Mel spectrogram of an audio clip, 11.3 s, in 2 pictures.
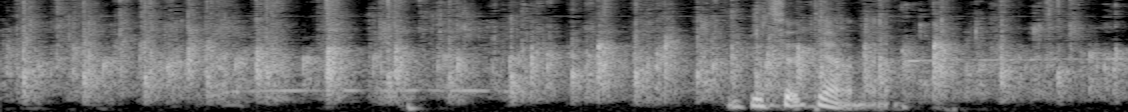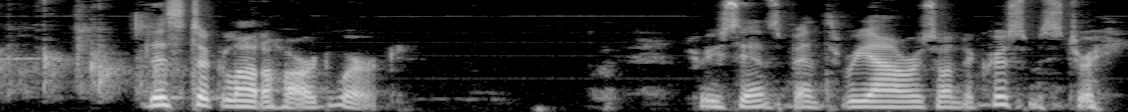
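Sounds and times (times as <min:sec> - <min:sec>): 
audience hand clapping: 0:00.0 - 0:06.6
speech: 0:03.6 - 0:04.6, 0:06.4 - 0:07.7, 0:09.1 - 0:11.2.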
